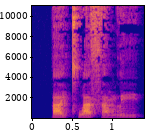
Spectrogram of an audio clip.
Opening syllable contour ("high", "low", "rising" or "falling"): falling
